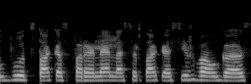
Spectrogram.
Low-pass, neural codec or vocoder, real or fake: 7.2 kHz; none; real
